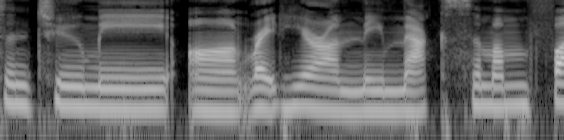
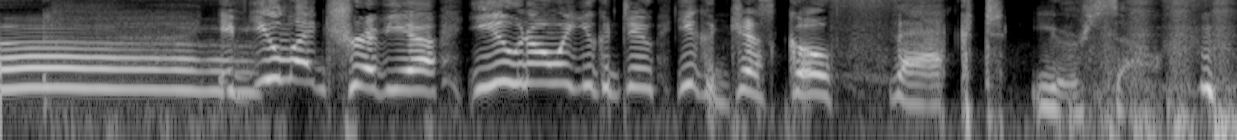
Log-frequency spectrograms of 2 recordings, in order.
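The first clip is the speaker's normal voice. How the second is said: jokey, playfully aggressive tough-guy voice, pitched very high; 10 semitones higher than usual. Saying the pun in a trivia show's title the way the speaker likes, mock-aggressive. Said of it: "I just like saying it aggressively".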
